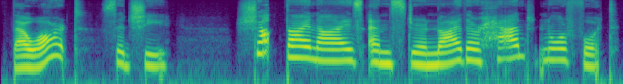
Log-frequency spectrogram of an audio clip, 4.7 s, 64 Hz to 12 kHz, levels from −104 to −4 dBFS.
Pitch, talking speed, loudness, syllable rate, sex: 265 Hz, 165 wpm, -18 LUFS, 4.0 syllables/s, female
